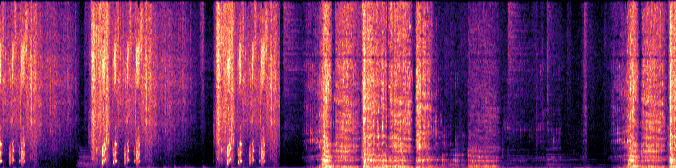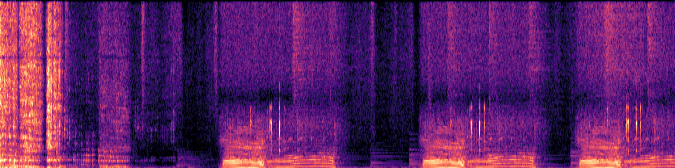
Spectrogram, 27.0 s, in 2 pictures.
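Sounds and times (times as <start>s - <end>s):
background music: 0.0s - 27.0s
large animal roaring: 6.0s - 11.3s, 12.2s - 17.1s, 18.1s - 20.4s, 22.1s - 24.3s, 25.1s - 27.0s.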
